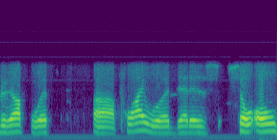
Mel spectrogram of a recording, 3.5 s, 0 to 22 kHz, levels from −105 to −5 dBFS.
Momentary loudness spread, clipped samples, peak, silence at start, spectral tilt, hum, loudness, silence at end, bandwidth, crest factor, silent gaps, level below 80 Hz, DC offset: 10 LU; under 0.1%; -12 dBFS; 0 s; -9.5 dB/octave; none; -28 LUFS; 0 s; 4.2 kHz; 16 dB; none; -68 dBFS; under 0.1%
